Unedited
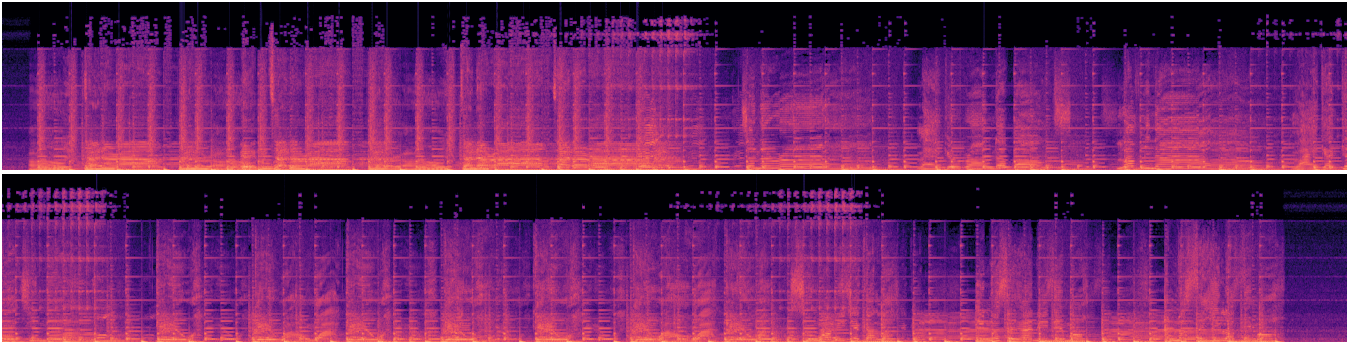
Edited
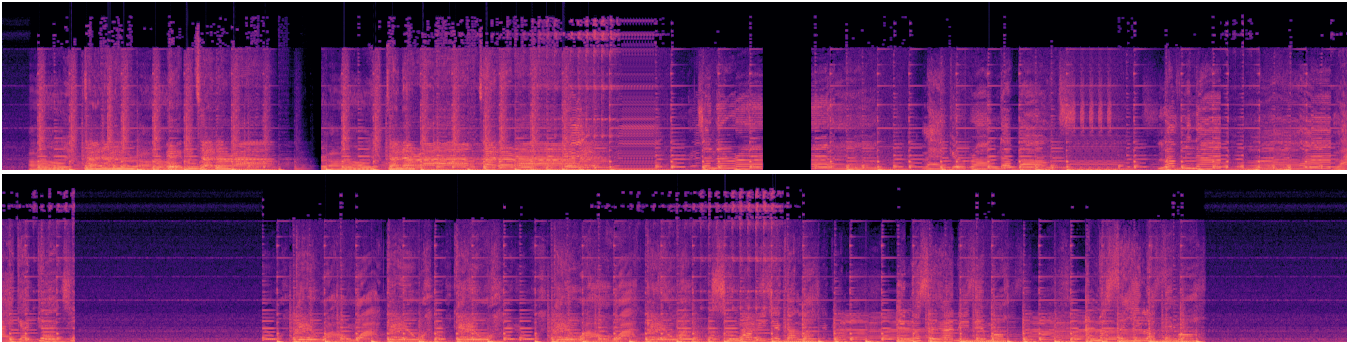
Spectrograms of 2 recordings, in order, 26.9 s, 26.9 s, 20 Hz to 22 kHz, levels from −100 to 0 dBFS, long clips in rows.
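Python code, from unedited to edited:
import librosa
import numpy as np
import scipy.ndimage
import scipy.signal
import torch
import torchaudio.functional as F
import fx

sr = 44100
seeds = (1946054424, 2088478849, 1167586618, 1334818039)

y = fx.studio_fade_out(x, sr, start_s=3.06, length_s=0.87)
y = fx.edit(y, sr, fx.cut(start_s=1.05, length_s=0.74),
    fx.stutter(start_s=6.93, slice_s=0.03, count=11),
    fx.insert_silence(at_s=8.04, length_s=0.49),
    fx.stutter(start_s=10.64, slice_s=0.09, count=5),
    fx.reverse_span(start_s=11.77, length_s=1.1),
    fx.room_tone_fill(start_s=13.76, length_s=1.88),
    fx.cut(start_s=17.47, length_s=1.2), tone=tone)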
